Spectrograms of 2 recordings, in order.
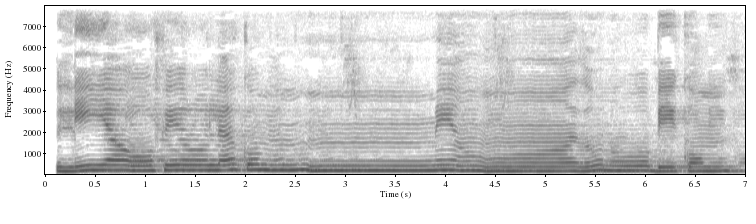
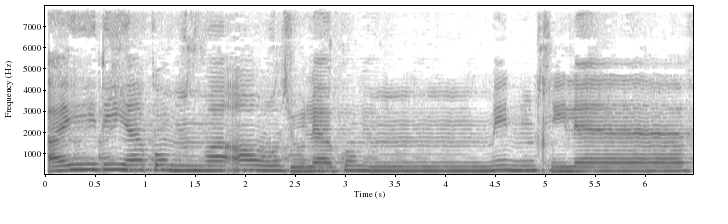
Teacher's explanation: میم ساکن کو میم مشدد کے اندر ملا دیں گے اور غنہ کے ساتھ ادا کریں گے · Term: ادغام شفوی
